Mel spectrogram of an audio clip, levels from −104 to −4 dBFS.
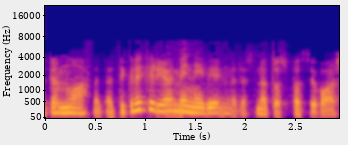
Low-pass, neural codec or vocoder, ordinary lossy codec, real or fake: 7.2 kHz; codec, 16 kHz, 0.5 kbps, X-Codec, HuBERT features, trained on LibriSpeech; MP3, 32 kbps; fake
